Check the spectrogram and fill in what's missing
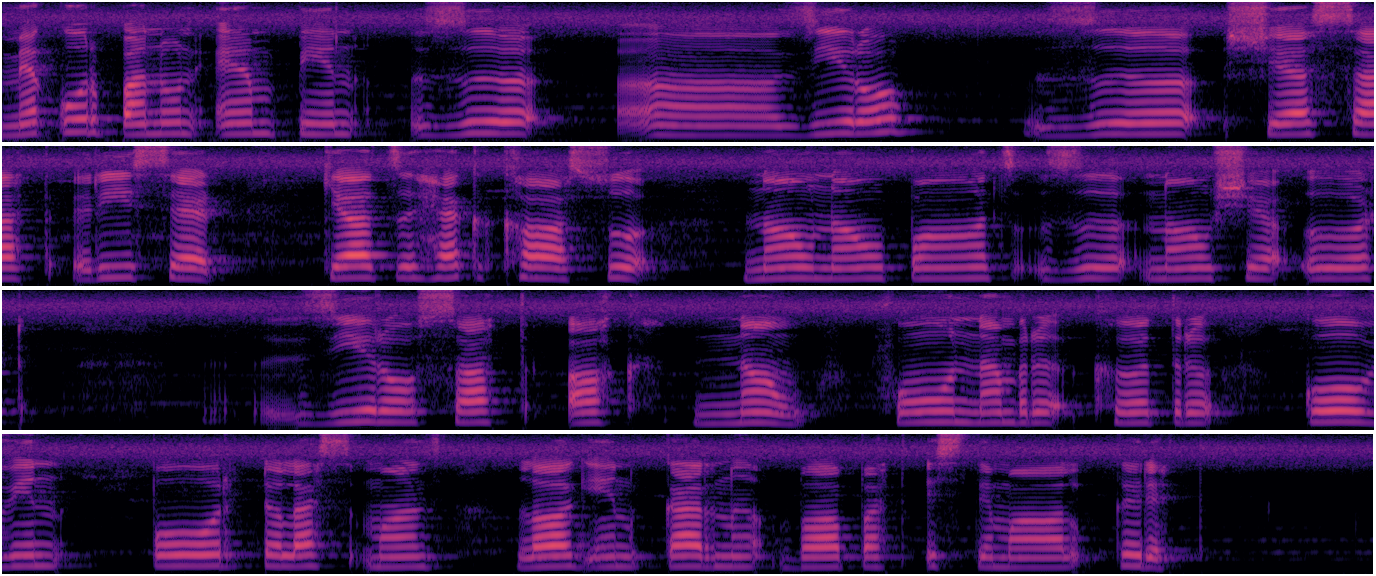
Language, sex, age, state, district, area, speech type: Kashmiri, female, 18-30, Jammu and Kashmir, Budgam, rural, read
